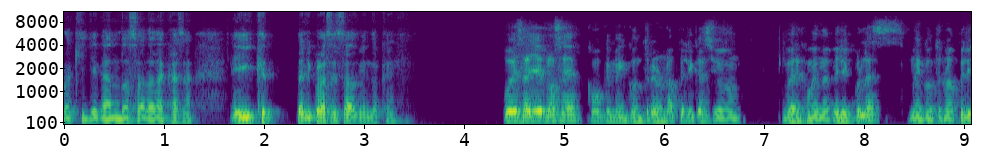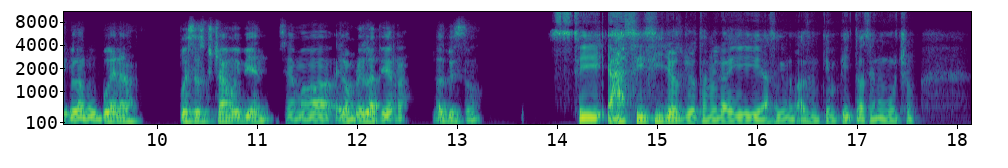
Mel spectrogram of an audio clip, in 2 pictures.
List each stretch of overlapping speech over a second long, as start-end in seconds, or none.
none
